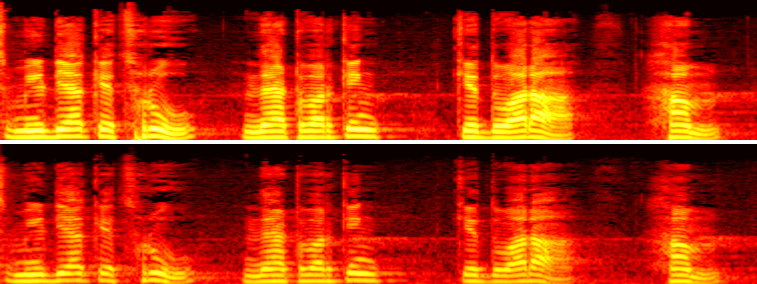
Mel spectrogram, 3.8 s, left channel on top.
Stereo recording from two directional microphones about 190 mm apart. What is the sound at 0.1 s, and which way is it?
A man's voice, 35° left (ahead or behind).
